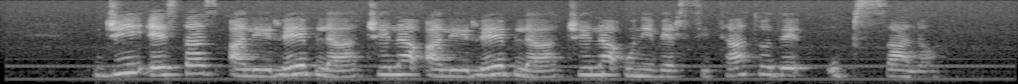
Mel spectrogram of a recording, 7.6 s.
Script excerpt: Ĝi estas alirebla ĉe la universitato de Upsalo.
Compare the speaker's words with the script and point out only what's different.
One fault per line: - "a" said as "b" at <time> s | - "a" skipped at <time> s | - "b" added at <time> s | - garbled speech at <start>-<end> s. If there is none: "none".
- "alirebla ĉe la" added at 3.3 s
